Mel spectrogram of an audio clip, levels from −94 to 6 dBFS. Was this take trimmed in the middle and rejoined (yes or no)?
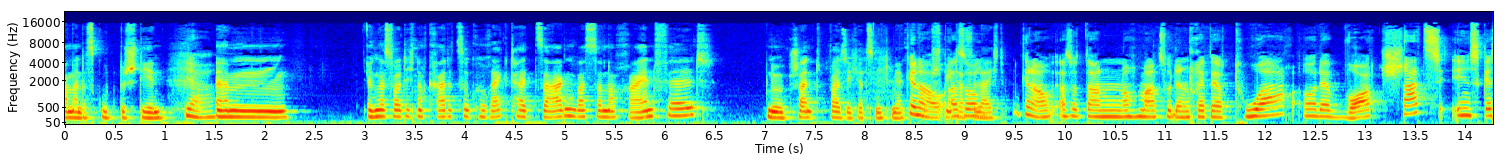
no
